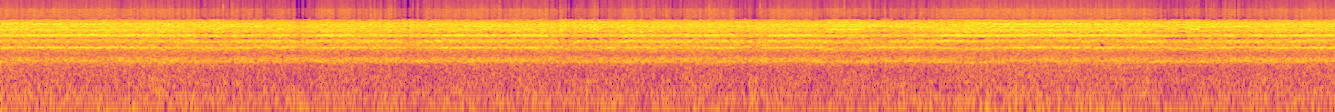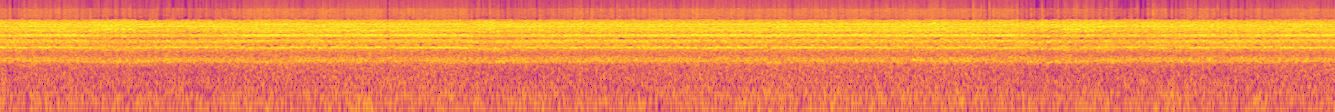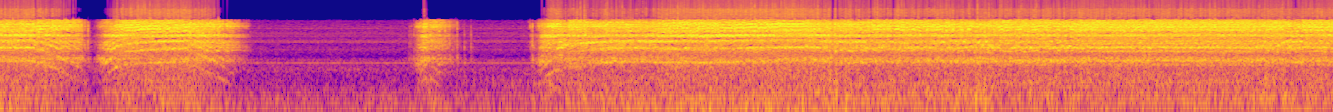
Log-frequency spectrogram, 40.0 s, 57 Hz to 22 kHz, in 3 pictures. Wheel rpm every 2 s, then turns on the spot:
230, 230, 230, 230, 220, 230, 230, 220, 230, 230, 230, 230, 230, 170, 70, 10, 160, 220, 210, 210.
none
